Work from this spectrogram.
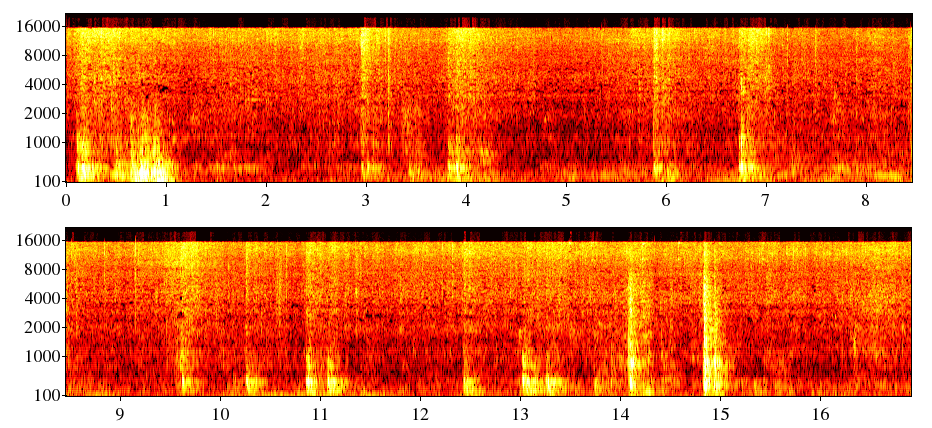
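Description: Onions frying in a pan for Nellore-style pappu pulusu, a continuous close sizzle broken by repeated scraping stirs and clinks of a spoon against the pan.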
